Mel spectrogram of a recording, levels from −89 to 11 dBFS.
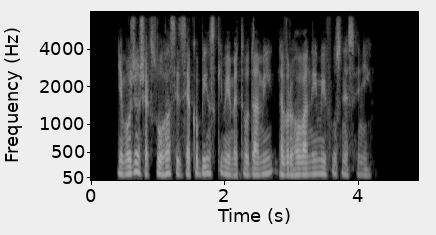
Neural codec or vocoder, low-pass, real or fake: none; 7.2 kHz; real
